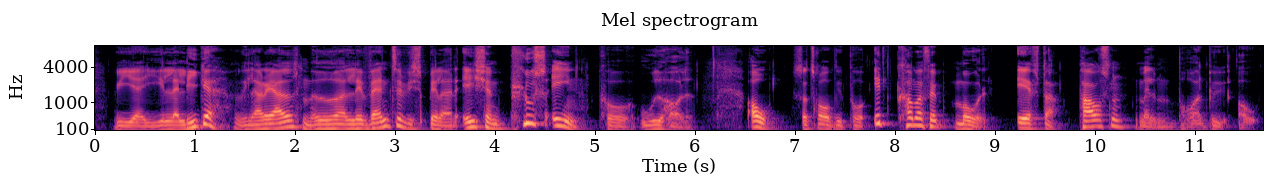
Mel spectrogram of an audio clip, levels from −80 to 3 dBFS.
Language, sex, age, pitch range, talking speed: Danish, male, 40-59, 105-160 Hz, 145 wpm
